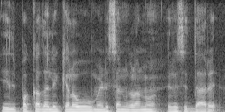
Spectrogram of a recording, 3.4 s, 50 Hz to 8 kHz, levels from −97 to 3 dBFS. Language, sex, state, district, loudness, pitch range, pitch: Kannada, male, Karnataka, Koppal, -13 LUFS, 110-120 Hz, 115 Hz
